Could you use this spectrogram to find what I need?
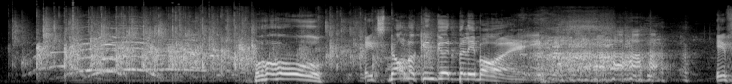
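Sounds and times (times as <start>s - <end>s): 
scattered cheers: 0.0s - 4.2s
live audience applause: 0.0s - 6.6s
laughter: 1.3s - 7.3s
speech: 2.6s - 7.3s.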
